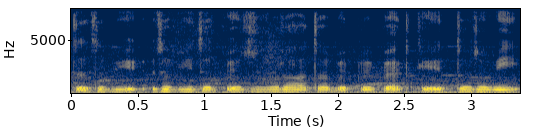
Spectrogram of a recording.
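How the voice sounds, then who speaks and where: A woman's voice: fairly low pitch, monotone, a little slow, vocal fry, dark tone, slight background noise. A woman narrating a romantic story casually, retelling each action step by step with many repeats.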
